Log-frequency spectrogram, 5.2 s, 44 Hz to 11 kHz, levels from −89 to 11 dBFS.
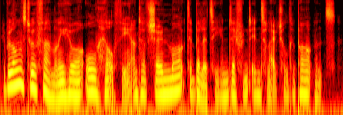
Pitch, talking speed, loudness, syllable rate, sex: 125 Hz, 210 wpm, -19 LUFS, 6.9 syllables/s, male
